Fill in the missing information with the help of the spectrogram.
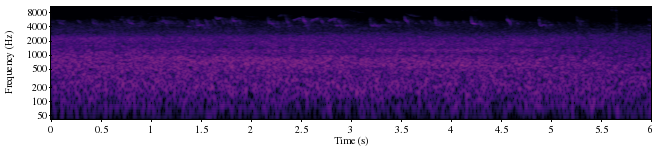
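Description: Steady outdoor background noise, an even rushing hiss, with many faint, quick, high chirps of small birds through it.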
